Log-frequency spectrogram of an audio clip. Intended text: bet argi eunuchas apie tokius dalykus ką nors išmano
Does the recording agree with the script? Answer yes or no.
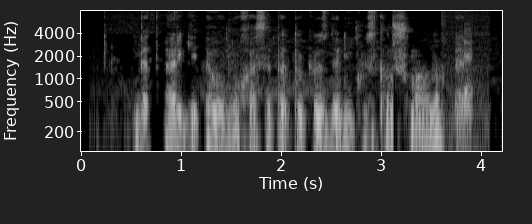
no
